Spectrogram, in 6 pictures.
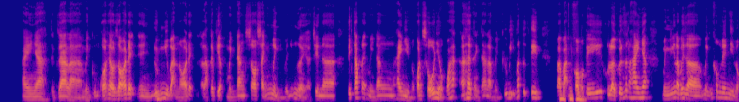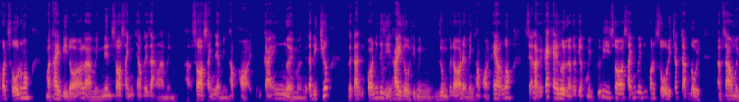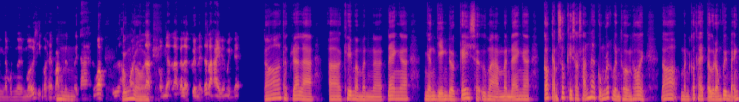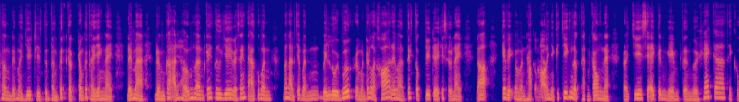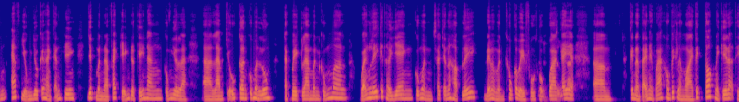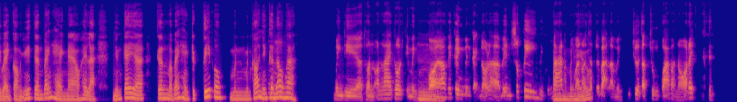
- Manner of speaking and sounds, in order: tapping; laughing while speaking: "a"; chuckle; other background noise; chuckle; chuckle
- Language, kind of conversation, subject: Vietnamese, advice, Làm thế nào để ngừng so sánh bản thân với người khác để không mất tự tin khi sáng tạo?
